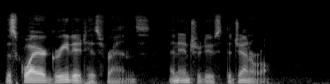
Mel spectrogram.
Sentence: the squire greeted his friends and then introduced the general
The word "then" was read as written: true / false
false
